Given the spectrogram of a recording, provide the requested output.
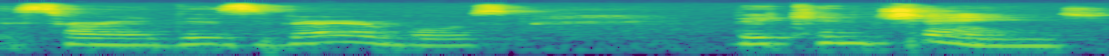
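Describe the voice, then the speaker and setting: Here a woman speaks with a non-native accent. Her pitch is medium and her intonation fairly even. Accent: foreign. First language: not English. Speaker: student. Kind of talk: class presentation. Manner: halting, many fillers.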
